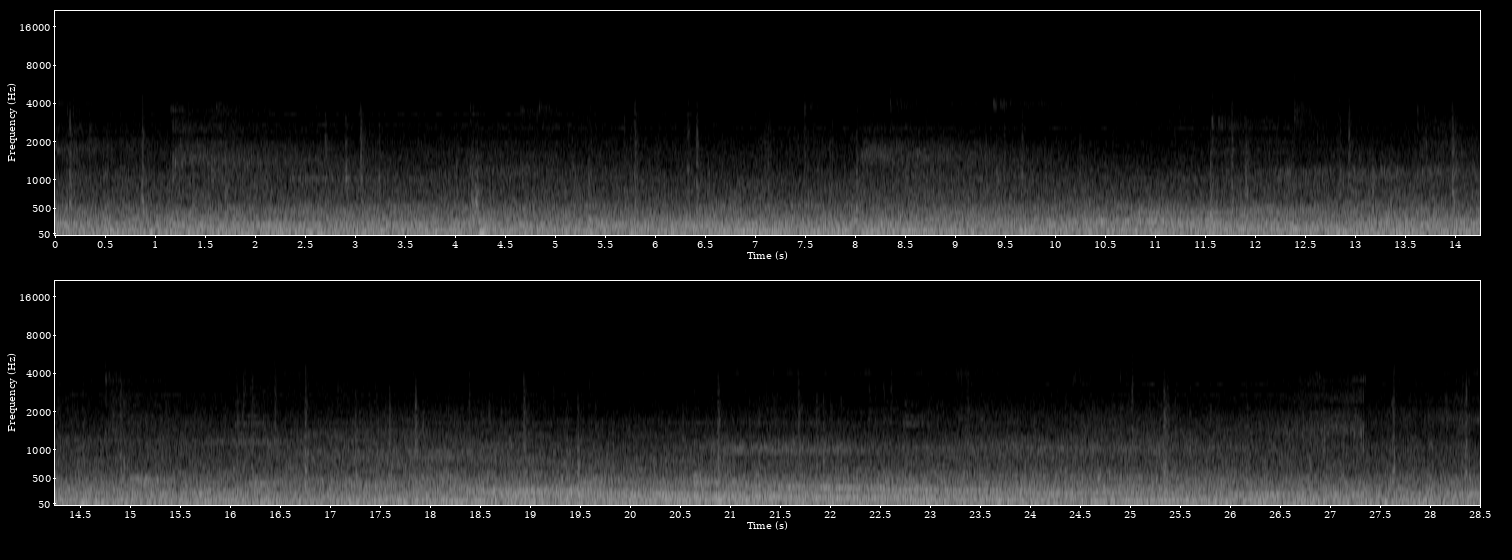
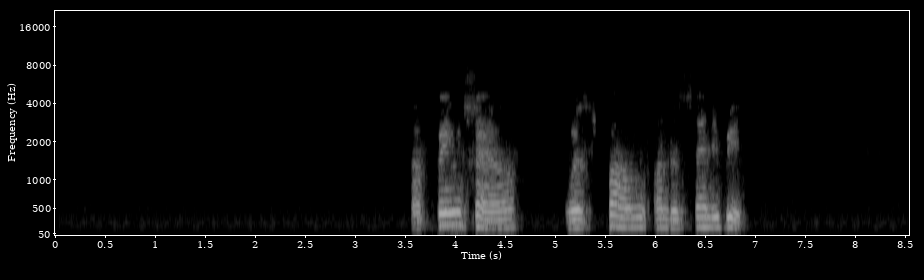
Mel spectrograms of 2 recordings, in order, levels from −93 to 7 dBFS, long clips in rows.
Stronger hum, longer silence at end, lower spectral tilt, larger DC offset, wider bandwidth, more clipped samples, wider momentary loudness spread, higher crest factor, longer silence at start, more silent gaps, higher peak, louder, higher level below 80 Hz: neither; second, 0 s vs 1.7 s; first, -11.5 dB/octave vs -9.5 dB/octave; neither; second, 4.3 kHz vs 4.9 kHz; neither; second, 4 LU vs 11 LU; about the same, 14 dB vs 18 dB; second, 0 s vs 3.55 s; neither; about the same, -26 dBFS vs -24 dBFS; second, -44 LUFS vs -38 LUFS; first, -48 dBFS vs -86 dBFS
